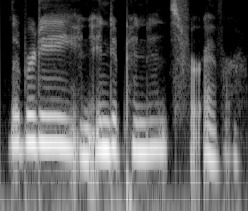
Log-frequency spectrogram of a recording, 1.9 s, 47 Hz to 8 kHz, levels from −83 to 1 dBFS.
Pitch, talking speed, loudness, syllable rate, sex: 205 Hz, 160 wpm, -14 LUFS, 7.0 syllables/s, female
